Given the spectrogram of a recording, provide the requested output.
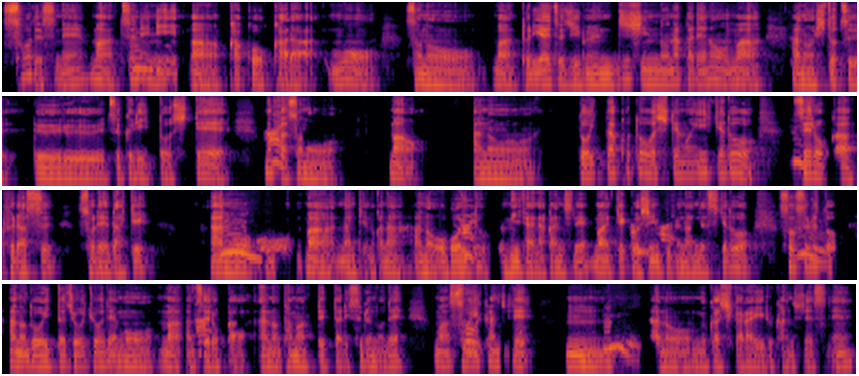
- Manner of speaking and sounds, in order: other background noise
- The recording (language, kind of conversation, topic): Japanese, advice, 将来の貯蓄と今の消費のバランスをどう取ればよいですか？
